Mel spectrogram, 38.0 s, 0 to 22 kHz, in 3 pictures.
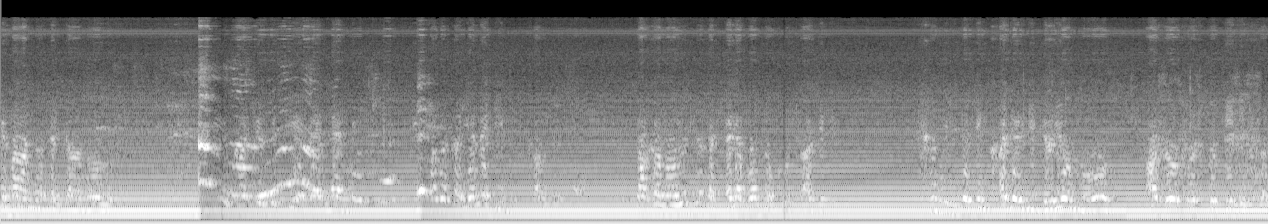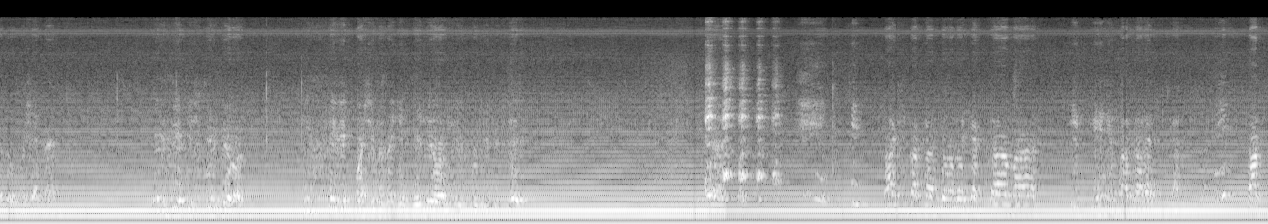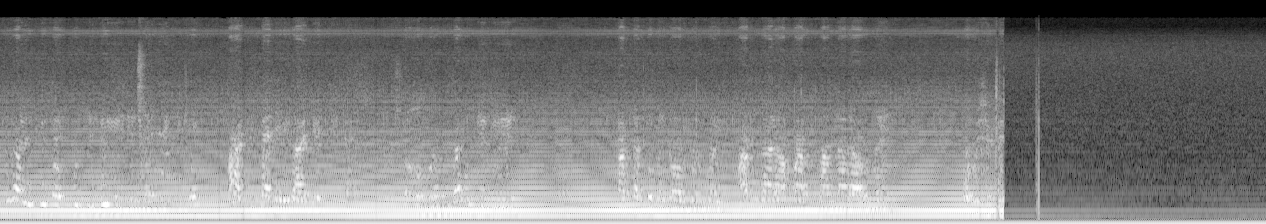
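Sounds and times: loud electrical hum: 0:00.0 - 0:38.0
voices babbling: 0:01.8 - 0:05.1.

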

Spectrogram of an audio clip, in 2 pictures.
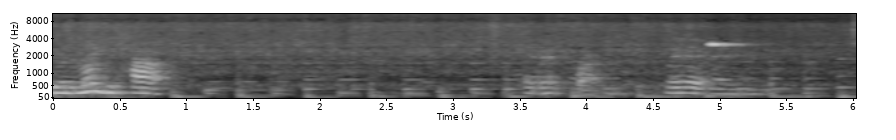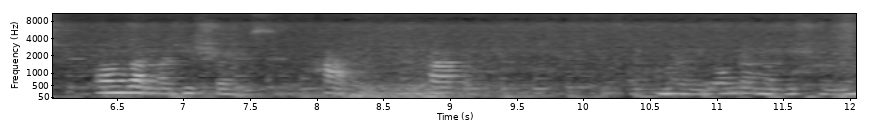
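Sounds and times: food sizzling in a pot: 0:00.0 - 0:12.0.

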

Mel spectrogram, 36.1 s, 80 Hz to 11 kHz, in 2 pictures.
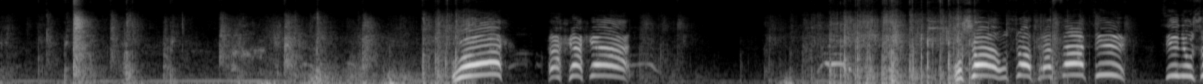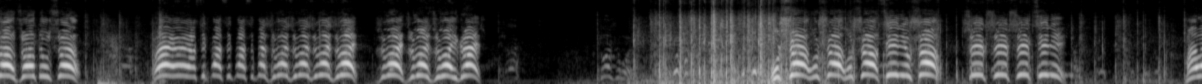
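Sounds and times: paintball markers firing: 0:11.4 - 0:17.0, 0:27.0 - 0:32.6
men shouting: 0:14.3 - 0:16.8.

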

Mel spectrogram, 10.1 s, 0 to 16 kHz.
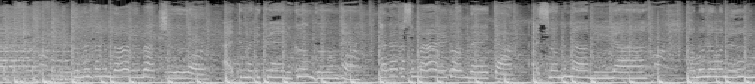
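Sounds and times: dance-pop song: 0:00.0 - 0:10.0.

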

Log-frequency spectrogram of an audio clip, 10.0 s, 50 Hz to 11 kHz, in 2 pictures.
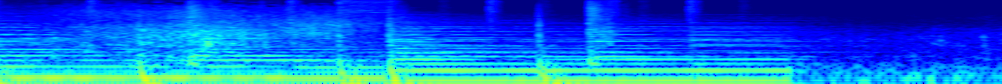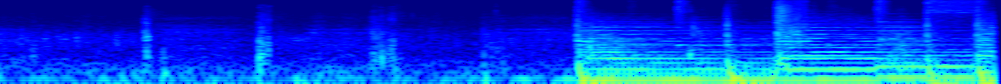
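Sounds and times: footsteps outdoors: 0:04.3 - 0:09.8.

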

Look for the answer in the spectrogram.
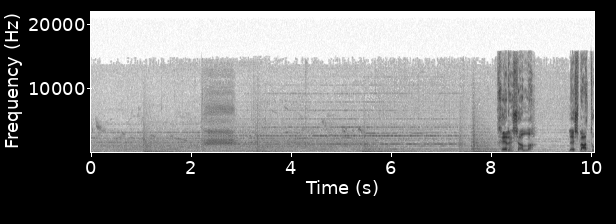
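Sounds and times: crow cawing: 0:02.2 - 0:03.6
background music with low beats: 0:03.0 - 0:10.0.

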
